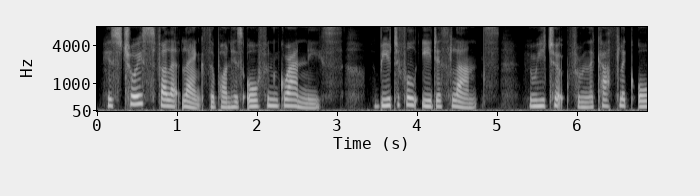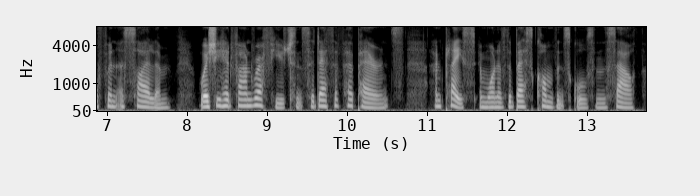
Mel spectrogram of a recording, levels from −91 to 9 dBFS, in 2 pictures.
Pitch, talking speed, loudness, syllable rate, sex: 190 Hz, 190 wpm, -22 LUFS, 5.6 syllables/s, female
